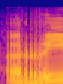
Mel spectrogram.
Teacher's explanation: री बोल कर के देखिए एक विशेष प्रकार का वाइब्रेशन आता है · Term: मुर्धा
